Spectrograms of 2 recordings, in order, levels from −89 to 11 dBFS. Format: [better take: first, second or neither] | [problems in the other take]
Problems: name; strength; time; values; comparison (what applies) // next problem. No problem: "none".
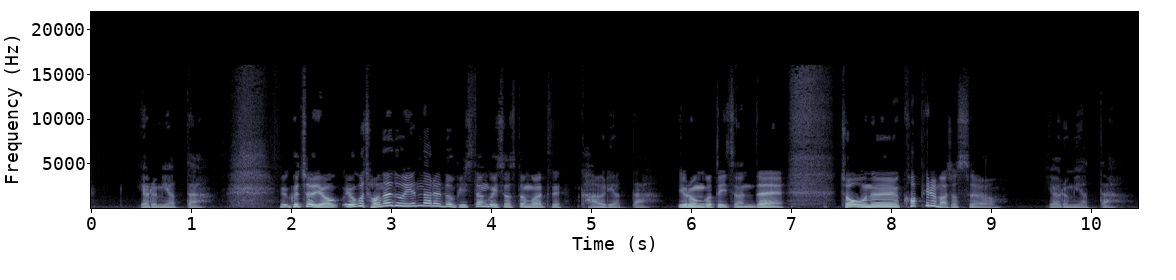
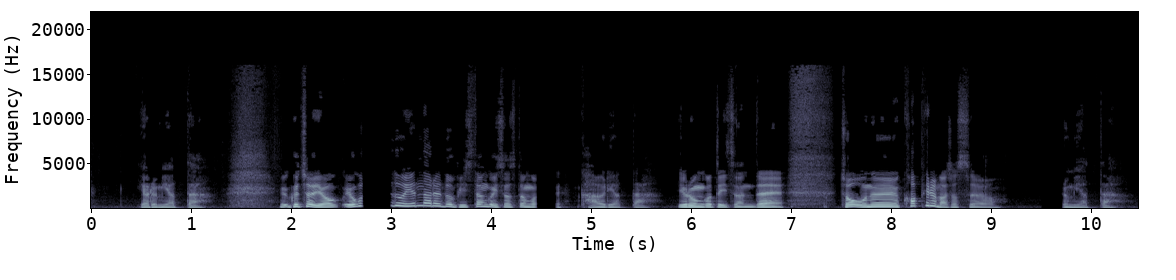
first | audio cutting out; at 2.5 s, at 4.5 s and at 9.5 s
